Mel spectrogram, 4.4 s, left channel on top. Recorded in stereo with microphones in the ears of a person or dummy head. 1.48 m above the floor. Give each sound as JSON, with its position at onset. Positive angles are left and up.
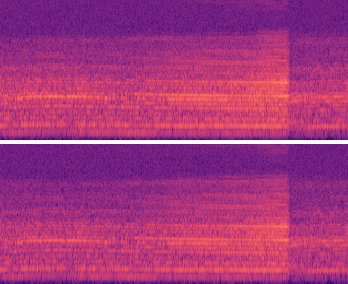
{"t": 0.0, "sound": "a motorcycle", "side_deg": 15}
